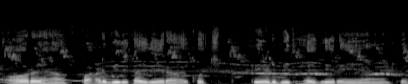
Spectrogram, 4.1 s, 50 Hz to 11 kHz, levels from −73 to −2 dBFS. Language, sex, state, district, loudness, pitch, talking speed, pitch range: Hindi, male, Uttar Pradesh, Hamirpur, -24 LUFS, 120 Hz, 265 wpm, 115-120 Hz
